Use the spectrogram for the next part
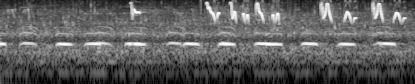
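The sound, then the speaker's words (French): A Cetti's warbler bursts into loud, explosive song: quick clusters of sharp, ringing notes repeated in rapid succession, over a steady, evenly spaced low piping call in the background. “Ça, c'est une bouscarle de Seti.”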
